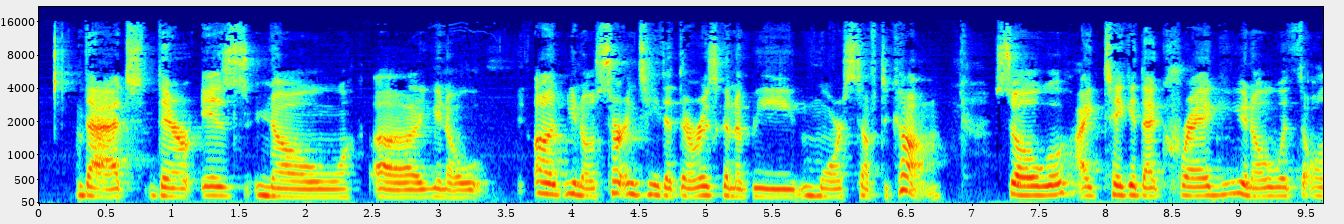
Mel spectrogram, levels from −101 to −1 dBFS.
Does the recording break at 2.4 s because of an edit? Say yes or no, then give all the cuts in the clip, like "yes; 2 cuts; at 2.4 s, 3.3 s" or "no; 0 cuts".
yes; 1 cut; at 2.4 s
